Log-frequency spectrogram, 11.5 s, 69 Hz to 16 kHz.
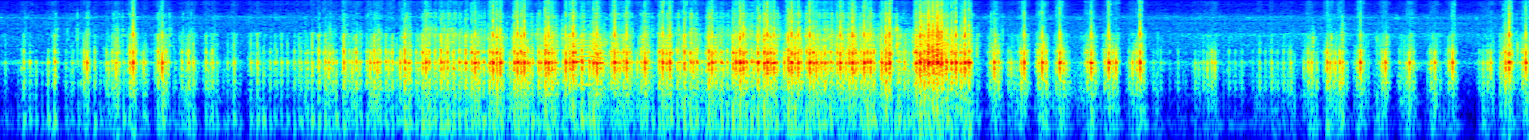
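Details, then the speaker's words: Mercury 150 HP outboard running in gear with uneven metallic knocks and rattles, about three a second, over a steady whine: prop chatter from a loose propeller torqued to only 40 ft-lb instead of 55, fixed by tightening to 60. "it's when the propellers loose on there and when you put it in gear it rattles and knocks"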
